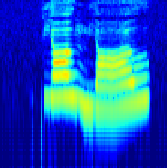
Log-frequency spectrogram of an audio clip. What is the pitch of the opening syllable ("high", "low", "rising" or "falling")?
high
